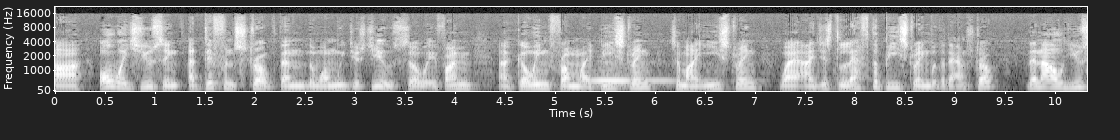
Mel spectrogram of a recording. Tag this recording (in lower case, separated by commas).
music, speech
